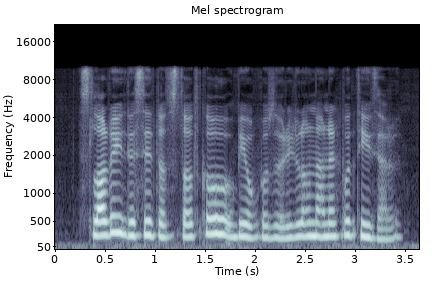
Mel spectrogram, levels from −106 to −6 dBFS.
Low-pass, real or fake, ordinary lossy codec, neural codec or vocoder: 9.9 kHz; fake; none; autoencoder, 22.05 kHz, a latent of 192 numbers a frame, VITS, trained on many speakers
